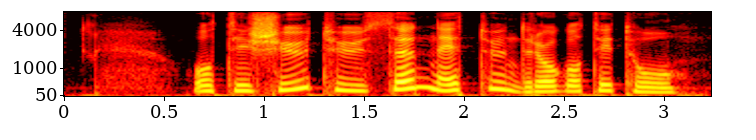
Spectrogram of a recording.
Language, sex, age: Norwegian, female, 53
